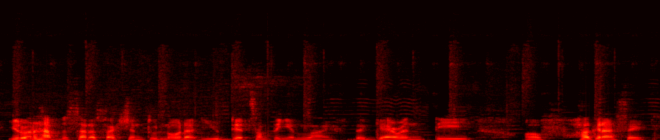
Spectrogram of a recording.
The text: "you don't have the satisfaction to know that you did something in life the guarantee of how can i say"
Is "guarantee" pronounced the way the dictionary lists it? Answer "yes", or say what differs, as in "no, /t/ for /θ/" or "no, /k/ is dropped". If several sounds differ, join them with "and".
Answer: yes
